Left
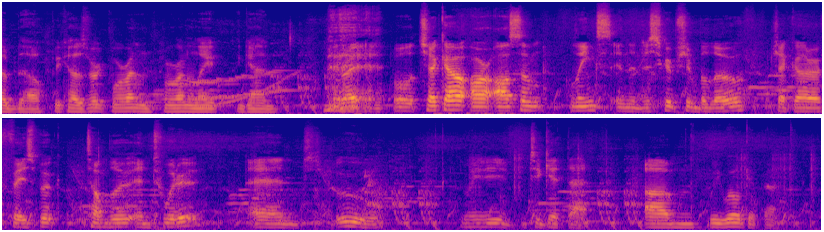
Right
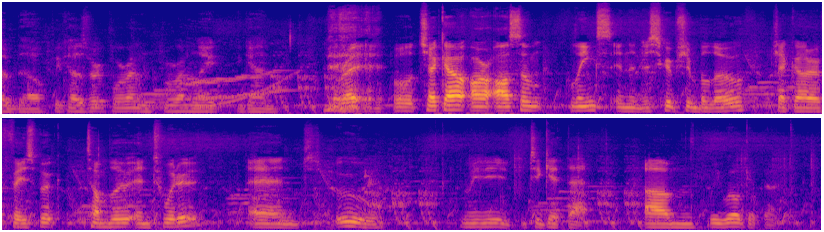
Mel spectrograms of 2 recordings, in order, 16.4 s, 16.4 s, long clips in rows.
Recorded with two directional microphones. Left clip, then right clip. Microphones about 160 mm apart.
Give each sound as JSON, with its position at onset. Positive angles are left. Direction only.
{"t": 0.0, "sound": "speech", "side_deg": -45}
{"t": 3.3, "sound": "speech", "side_deg": 0}
{"t": 3.9, "sound": "a man's voice", "side_deg": 35}
{"t": 12.8, "sound": "speech", "side_deg": 40}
